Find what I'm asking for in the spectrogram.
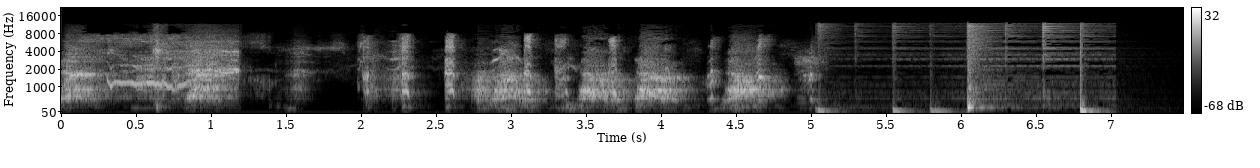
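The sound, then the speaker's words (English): A pet dog barks and whimpers in a run of irregular yips and barks, loud and sharp, ending in a cluster of short, clipped barks. “Was that your bird? That's my dog.”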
